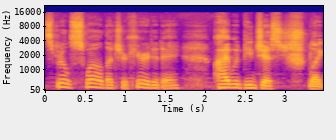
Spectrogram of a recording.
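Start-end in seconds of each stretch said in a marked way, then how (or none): 0.0-1.7 hushed, soft, wimpy whining voice. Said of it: "I would sound like an absolute little bitch".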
